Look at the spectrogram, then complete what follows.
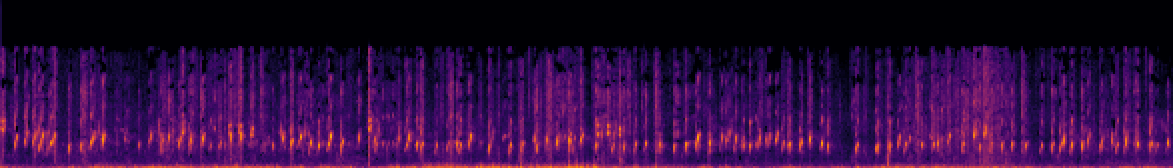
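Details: Goldfinch twittering and calls recorded in the field, meant to motivate others of the species to sing: an unbroken stream of fast, sharp high notes over a strong low wind-like rumble.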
